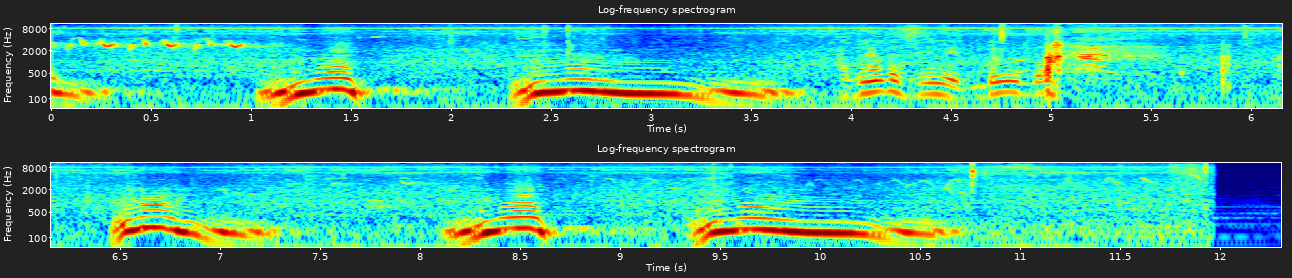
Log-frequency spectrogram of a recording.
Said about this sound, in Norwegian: For å få en pekepinn på hvordan dinosaurene kan ha hørt ut, kan vi dermed høre på store nålevende fugler, som strutsen. Bare hør på denne.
